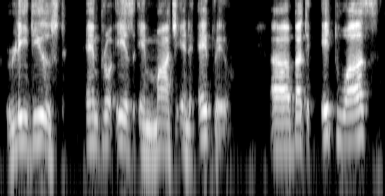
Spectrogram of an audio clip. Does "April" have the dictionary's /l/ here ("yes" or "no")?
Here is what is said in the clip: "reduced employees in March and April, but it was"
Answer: yes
